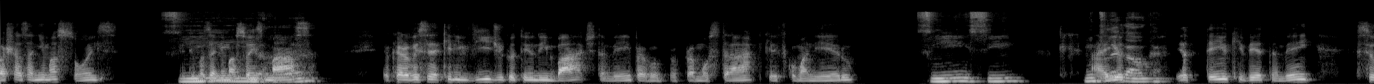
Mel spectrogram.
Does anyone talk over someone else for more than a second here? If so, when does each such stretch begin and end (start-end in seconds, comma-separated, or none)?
1.8-3.2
